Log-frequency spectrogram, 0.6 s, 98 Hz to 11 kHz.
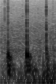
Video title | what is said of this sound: Crimson Sweet Watermelon Ripening Signs! Harvest! 2018 | When I knock on it, it vibrates.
